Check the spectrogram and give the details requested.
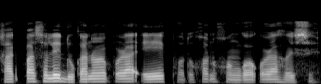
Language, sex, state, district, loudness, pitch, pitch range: Assamese, male, Assam, Sonitpur, -19 LUFS, 125 Hz, 115-135 Hz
